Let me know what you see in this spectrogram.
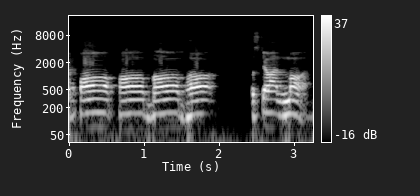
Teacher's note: प बोलते हैं तो हमारा होठ का भूमिका इसमें होता है, इसलिए जो है इसको ओष्ठीय वर्ण भी जो है कहा जाता है।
